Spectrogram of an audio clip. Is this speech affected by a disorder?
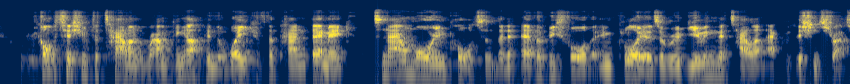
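No.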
